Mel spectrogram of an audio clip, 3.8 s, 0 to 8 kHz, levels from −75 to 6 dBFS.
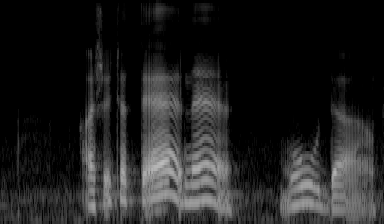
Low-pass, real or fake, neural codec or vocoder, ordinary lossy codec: none; real; none; none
